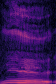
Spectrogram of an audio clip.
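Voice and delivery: mock high disgusted Ew; a prissy girl's squeal of disgust. Girl brushing off the speaker, high mock disgust. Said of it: "She's like".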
